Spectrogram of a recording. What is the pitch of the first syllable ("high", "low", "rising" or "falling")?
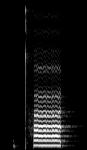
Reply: high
